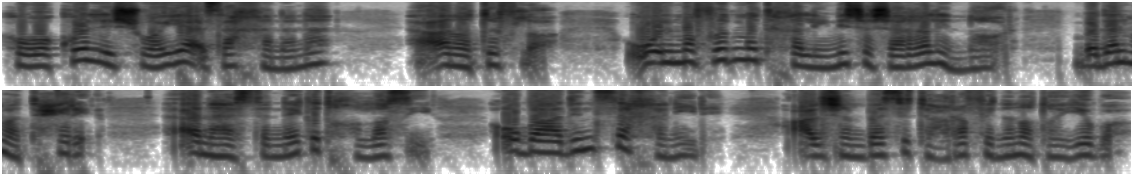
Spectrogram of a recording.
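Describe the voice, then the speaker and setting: A woman with an Egyptian accent voicing a whiny, greedy teenage sister-in-law in an animated story. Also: medium pitch, quick pace, natural voice. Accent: Egyptian Arabic.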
